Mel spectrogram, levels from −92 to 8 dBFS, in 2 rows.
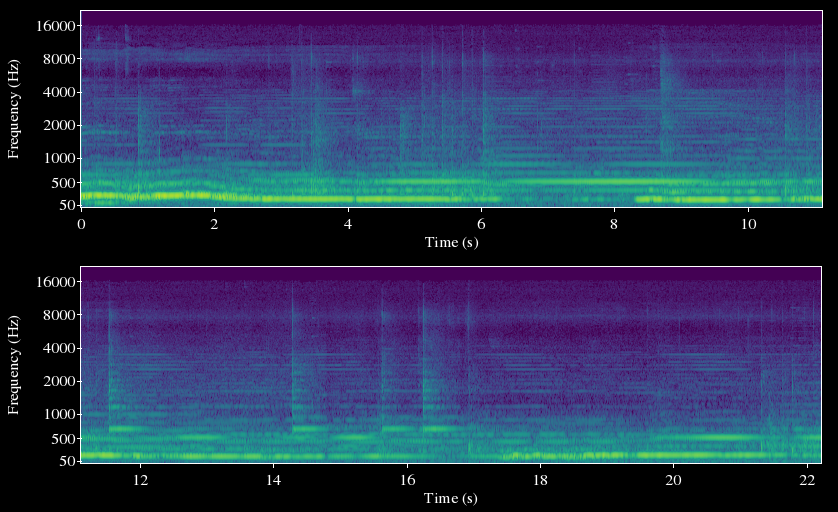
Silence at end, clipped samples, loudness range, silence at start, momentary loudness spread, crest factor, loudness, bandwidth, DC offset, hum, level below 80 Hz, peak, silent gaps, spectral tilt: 0 s; under 0.1%; 12 LU; 0 s; 16 LU; 16 dB; -17 LUFS; 4.2 kHz; under 0.1%; none; -50 dBFS; 0 dBFS; none; -10.5 dB/octave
